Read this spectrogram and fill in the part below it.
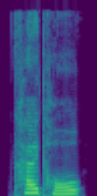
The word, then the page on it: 开头: kāi tóu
